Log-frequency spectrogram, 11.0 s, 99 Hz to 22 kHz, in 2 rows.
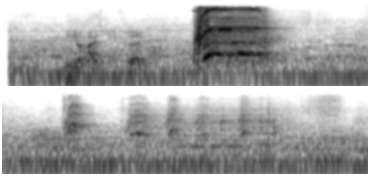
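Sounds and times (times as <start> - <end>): toy truck wheels spinning: 2.9 - 4.2
electric motor whining: 2.9 - 4.3.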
